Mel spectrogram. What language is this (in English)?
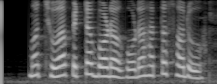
Odia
